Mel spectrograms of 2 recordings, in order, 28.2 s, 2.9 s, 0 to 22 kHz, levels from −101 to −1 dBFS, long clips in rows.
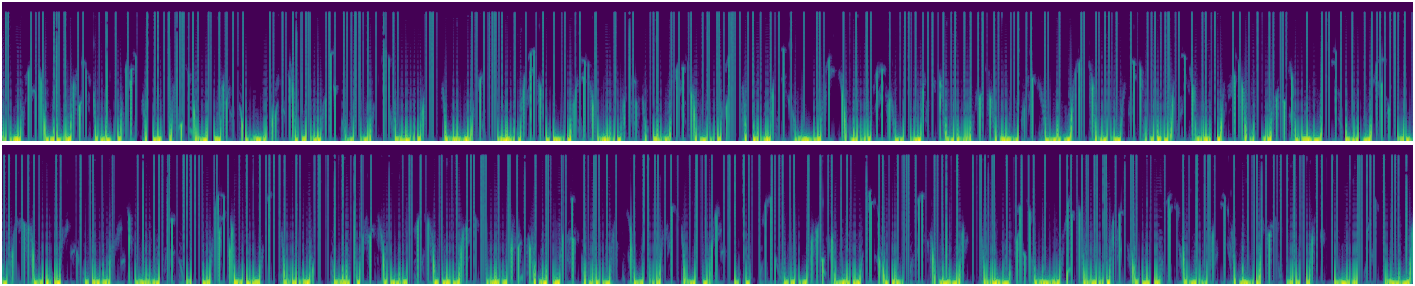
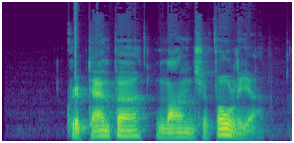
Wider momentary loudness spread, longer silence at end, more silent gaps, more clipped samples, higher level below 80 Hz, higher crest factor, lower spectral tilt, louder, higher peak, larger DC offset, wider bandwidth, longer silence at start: about the same, 6 LU vs 7 LU; second, 0 s vs 0.35 s; first, 1.45-1.50 s vs none; neither; first, -22 dBFS vs -56 dBFS; about the same, 16 dB vs 20 dB; about the same, -6 dB/octave vs -6 dB/octave; second, -30 LUFS vs -19 LUFS; second, -4 dBFS vs 0 dBFS; neither; second, 17 kHz vs over 20 kHz; second, 0 s vs 0.65 s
